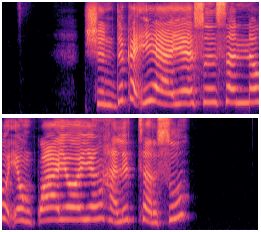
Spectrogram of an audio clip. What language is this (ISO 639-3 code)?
hau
